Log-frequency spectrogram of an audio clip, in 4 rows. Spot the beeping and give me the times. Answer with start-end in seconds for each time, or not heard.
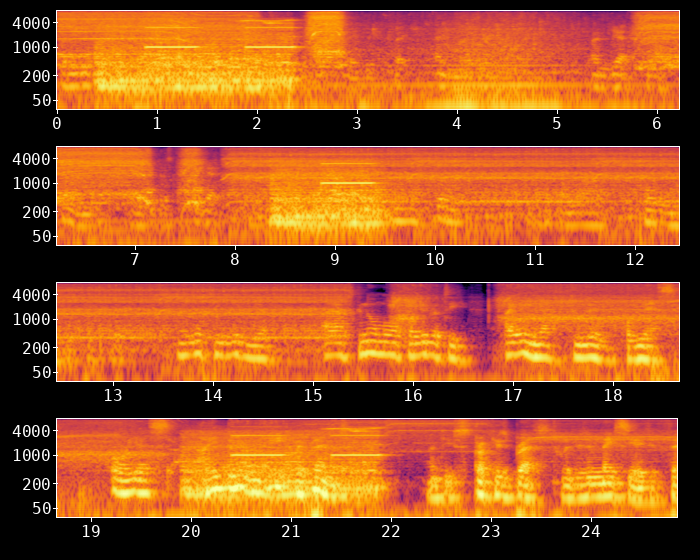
0.3-2.4, 8.3-9.6, 19.9-21.9.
